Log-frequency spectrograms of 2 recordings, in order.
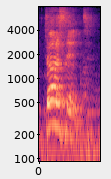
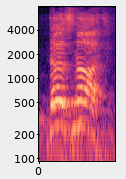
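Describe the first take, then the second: First: It is said as one contracted word. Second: It is said as two separate full words. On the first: "Here are three of the contractions" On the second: "two different words"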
